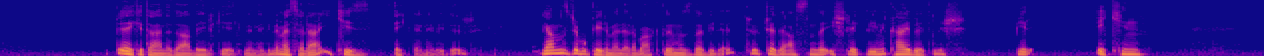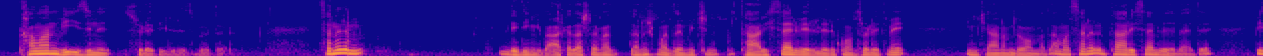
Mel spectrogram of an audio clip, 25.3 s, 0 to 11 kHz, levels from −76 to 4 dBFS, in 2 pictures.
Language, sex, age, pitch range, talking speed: Turkish, male, 60-79, 95-135 Hz, 100 wpm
